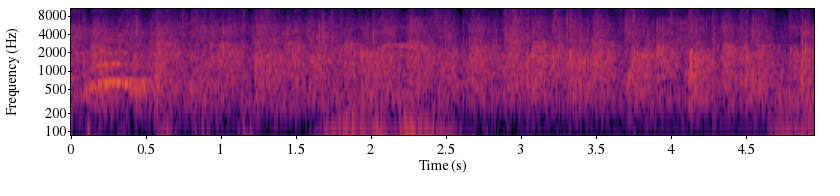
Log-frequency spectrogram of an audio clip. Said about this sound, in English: If you believe that, give God a big clap offering. Come on. Hallelujah.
